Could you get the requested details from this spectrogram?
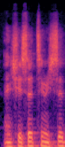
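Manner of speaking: usual speaking voice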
